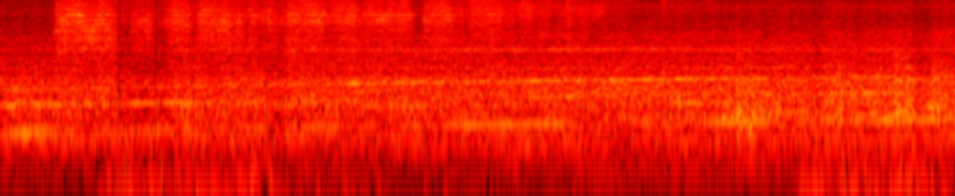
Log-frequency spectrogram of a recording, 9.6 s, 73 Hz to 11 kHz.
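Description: Keihan 6000 series electric train heard from inside the car while running: wheel-on-rail rumble and hiss, with a motor whine whose pitch slowly rises as the train gathers speed, then levels off.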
